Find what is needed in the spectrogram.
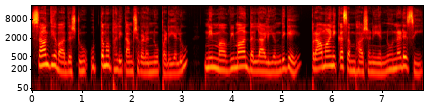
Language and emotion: Kannada, neutral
